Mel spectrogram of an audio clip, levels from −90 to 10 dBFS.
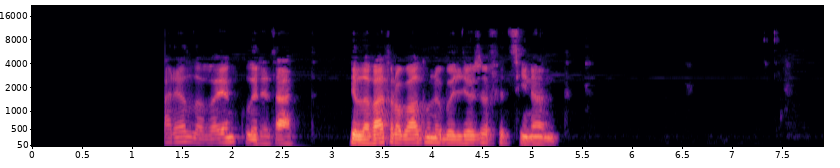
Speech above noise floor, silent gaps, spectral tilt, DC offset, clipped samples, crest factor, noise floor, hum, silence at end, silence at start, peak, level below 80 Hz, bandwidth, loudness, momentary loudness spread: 62 dB; none; -6 dB/octave; under 0.1%; under 0.1%; 22 dB; -82 dBFS; none; 2.65 s; 1.35 s; 0 dBFS; -56 dBFS; 11 kHz; -20 LUFS; 13 LU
